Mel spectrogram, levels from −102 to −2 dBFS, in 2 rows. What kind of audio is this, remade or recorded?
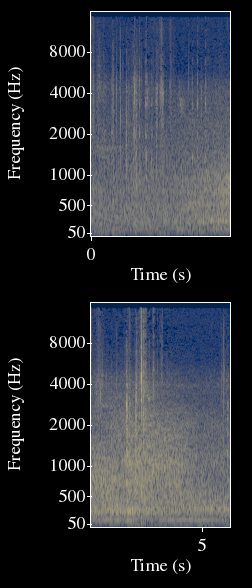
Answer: recorded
